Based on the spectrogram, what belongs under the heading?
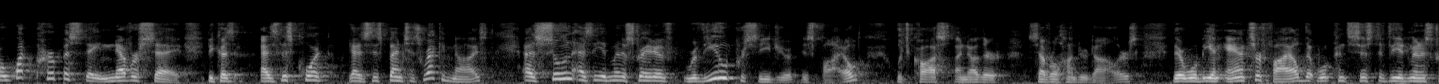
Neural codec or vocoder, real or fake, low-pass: codec, 16 kHz, 4 kbps, X-Codec, WavLM features, trained on Multilingual LibriSpeech; fake; 7.2 kHz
